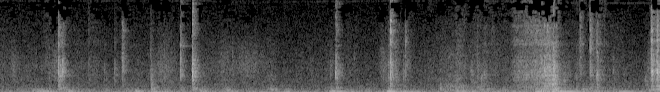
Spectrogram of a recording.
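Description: Shower curtain hooks clicking against the curtain rod as the curtain is hung, a string of separate sharp clicks, with the plastic curtain rustling for a moment about five seconds in.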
